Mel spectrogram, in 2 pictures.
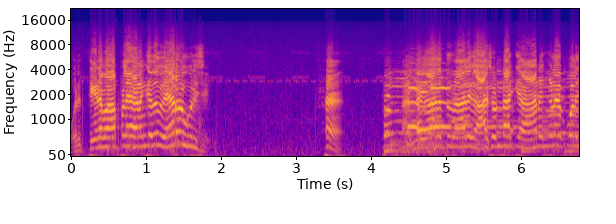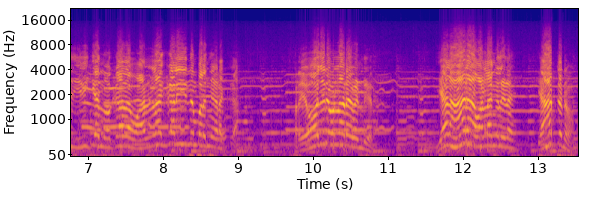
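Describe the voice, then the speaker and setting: A scornful older patriarch. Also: male voice, very high-pitched, lively intonation, moderate pace, long pauses, loud music behind the voice, low-quality recording. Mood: grumbling. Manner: gruff, scornful and sarcastic. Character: stern, scolding older father of a big family. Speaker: family patriarch. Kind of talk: film comedy acting.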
